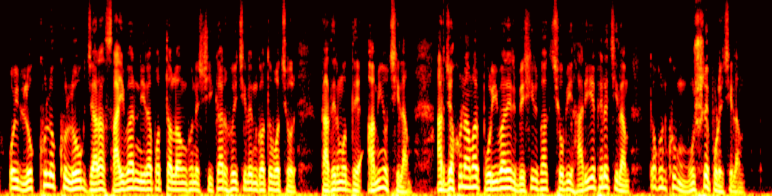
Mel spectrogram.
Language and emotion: Bengali, sad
